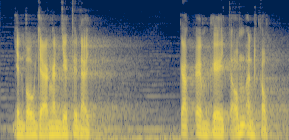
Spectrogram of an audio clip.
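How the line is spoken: Sad, deep frightening voice. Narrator (Vietnamese): đưa ánh mắt trầm buồn, rồi nói bằng chất giọng ồm ồm đáng sợ

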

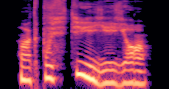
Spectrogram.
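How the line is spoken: Hissed. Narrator (Russian): прошипел Нэш

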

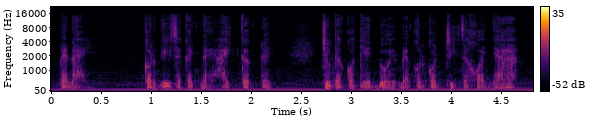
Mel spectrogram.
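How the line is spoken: Soft confiding murmur. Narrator (Vietnamese): Chú Tín bây giờ mới thủ thỉ với mẹ

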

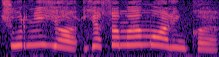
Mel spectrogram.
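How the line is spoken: Squeaking, little girl. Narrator (Russian): Пискнула Амелия

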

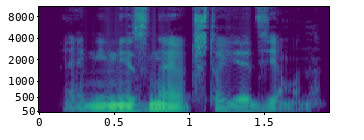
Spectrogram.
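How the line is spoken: Through gritted teeth. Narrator (Russian): процедил я сквозь зубы

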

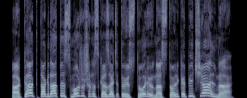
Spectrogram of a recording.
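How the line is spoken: Shouted reply. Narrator (Russian): крикнул в ответ мастер

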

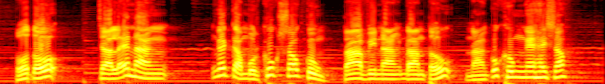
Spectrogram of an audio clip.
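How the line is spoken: Frantic, loud. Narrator (Vietnamese): Trịnh Vô Tâm cuống lên, lớn tiếng nói

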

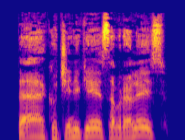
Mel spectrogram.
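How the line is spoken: Loud command. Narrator (Russian): громко скомандовал

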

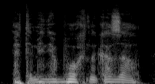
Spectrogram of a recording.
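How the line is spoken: Whisper. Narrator (Russian): шептал он

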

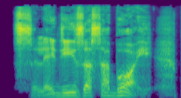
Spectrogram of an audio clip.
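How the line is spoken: Hiss. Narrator (Russian): прошипел Герман

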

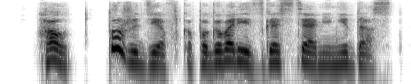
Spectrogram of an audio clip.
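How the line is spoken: Agitated grumbling. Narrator (Russian): заворчала Анисья, еще не в силах отойти от воспоминаний

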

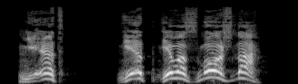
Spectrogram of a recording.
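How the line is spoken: Frantic shout. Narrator (Russian): крикнул как бы не в себе Петр Александрович

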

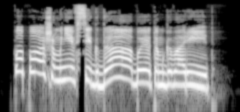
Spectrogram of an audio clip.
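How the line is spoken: Laughing. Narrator (Russian): он засмеялся

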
